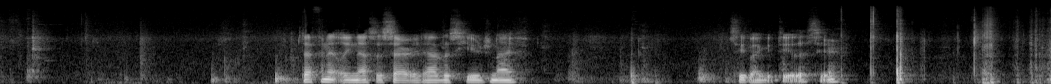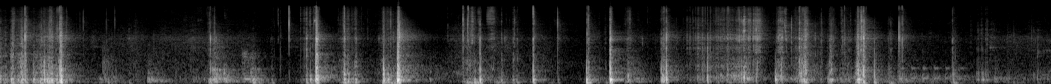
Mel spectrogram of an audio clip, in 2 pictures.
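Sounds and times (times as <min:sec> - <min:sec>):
knife cutting plastic wrap: 0:08.7 - 0:11.4, 0:13.3 - 0:20.4
plastic film tearing and snapping: 0:08.7 - 0:11.4, 0:13.2 - 0:20.4.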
